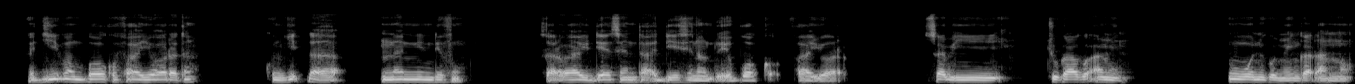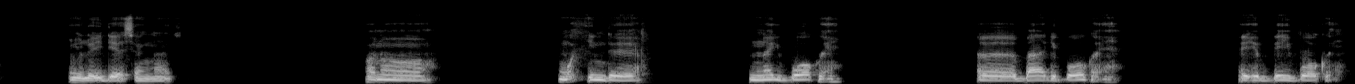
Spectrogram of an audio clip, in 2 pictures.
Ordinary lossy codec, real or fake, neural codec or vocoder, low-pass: none; fake; vocoder, 44.1 kHz, 128 mel bands, Pupu-Vocoder; 10.8 kHz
